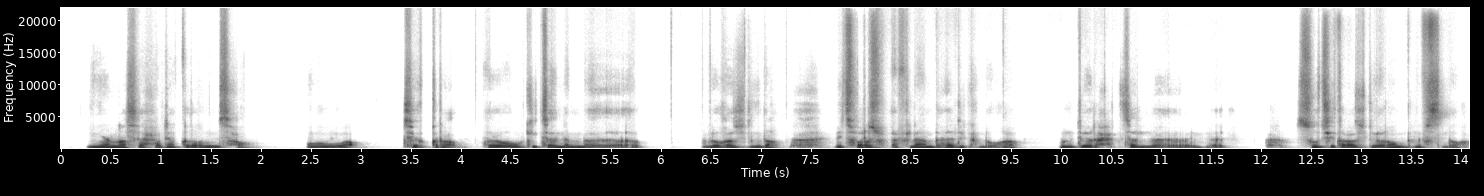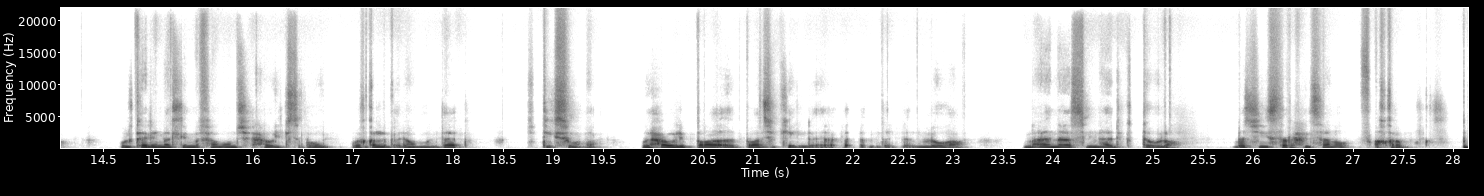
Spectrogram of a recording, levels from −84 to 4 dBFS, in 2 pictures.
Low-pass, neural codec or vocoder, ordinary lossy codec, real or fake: none; autoencoder, 48 kHz, 128 numbers a frame, DAC-VAE, trained on Japanese speech; none; fake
